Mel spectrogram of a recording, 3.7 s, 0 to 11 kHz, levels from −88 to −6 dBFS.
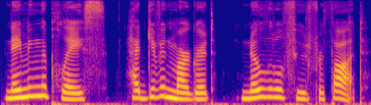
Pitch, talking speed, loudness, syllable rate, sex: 230 Hz, 180 wpm, -17 LUFS, 5.5 syllables/s, female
